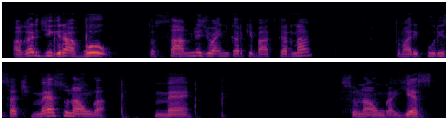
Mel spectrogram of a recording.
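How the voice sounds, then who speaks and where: A man on a live stream, speaking confrontationally and repeating himself as he calls a rival to join him. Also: fairly high pitch. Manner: confrontational, repetitive, addressing viewers directly. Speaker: livestreamer.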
